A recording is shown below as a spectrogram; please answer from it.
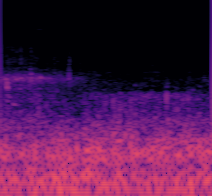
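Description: A low, steady rumbling noise with no clear pitch.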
